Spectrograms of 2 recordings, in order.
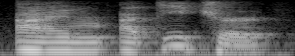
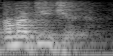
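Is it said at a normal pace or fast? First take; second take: normal; fast. First: It is said at a normal, fluid pace. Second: It is said very fast.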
